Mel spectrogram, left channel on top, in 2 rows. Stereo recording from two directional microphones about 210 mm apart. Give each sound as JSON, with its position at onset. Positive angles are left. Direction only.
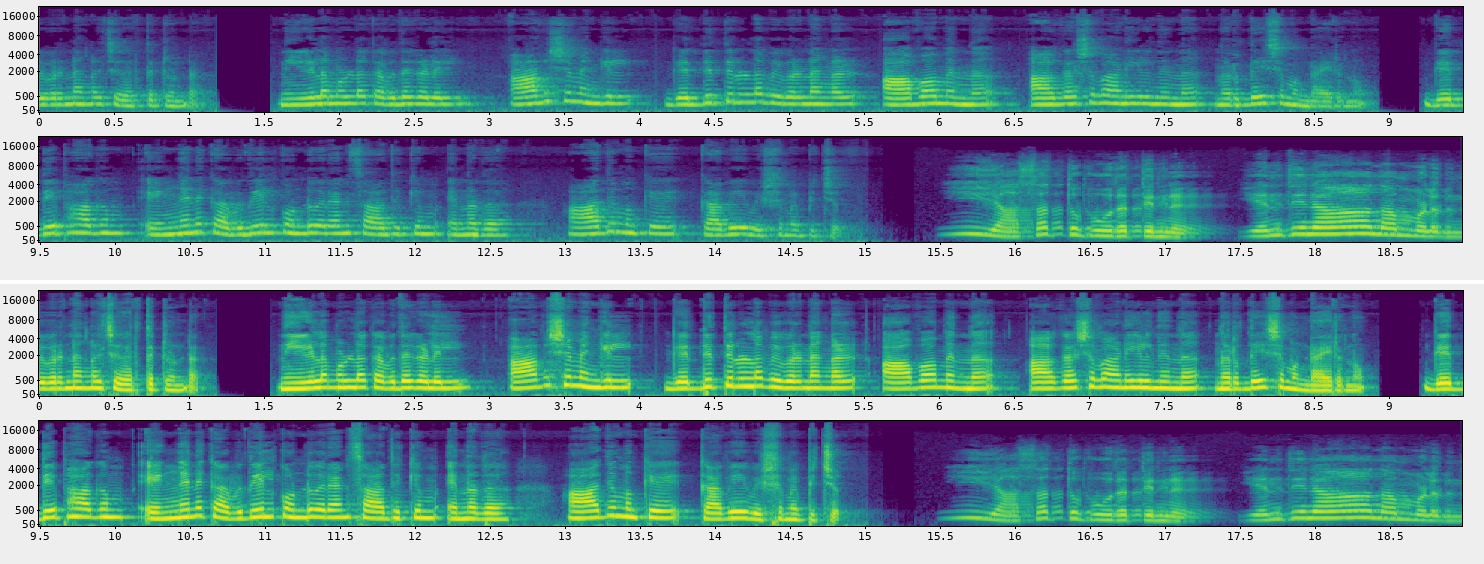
{"t": 0.0, "sound": "a woman's voice", "side_deg": -50}
{"t": 15.5, "sound": "a man's voice", "side_deg": 5}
